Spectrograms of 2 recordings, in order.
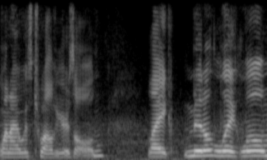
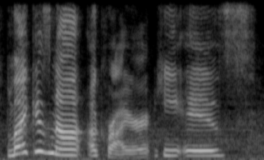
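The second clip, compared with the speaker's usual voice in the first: usual speaking voice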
